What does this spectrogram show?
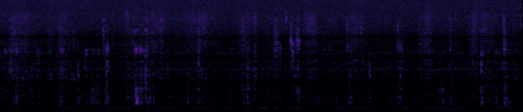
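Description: Faint crunching and chewing of someone eating, with scattered small clicks and one louder tap about a second and a half in.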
